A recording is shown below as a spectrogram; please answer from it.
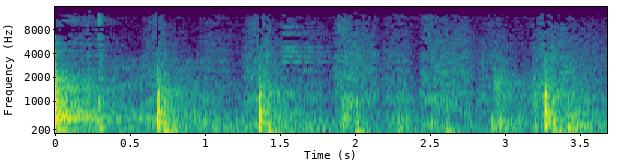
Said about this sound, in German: Schneiden Sie zunächst die Zucchini in Streifen.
